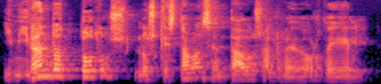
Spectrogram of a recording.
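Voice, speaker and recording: Un pastor colombiano predica un sermón con acento colombiano, con calma, haciendo preguntas retóricas y leyendo las Escrituras en voz alta. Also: male voice, mid-range voice. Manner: measured preaching with rhetorical questions, reads scripture aloud. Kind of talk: sermon. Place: church. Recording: echoey church hall.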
